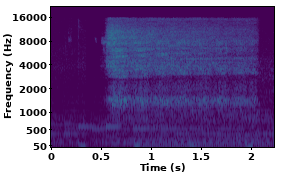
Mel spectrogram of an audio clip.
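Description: Steady hiss from dental equipment, starting about half a second in, over background music with a slow, even beat.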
